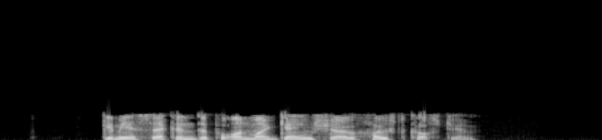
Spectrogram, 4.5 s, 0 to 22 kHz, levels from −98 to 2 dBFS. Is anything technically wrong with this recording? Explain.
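Yes, there are two faults. The whole speech clip sounds dull and smeared, with a watery, warbling texture on sustained sounds and fizzy sibilants. Nothing is audible above about 4.2 kHz. This is likely heavy AAC compression, consistent with AAC-LC at a very low bitrate of around 16 kbps. With so few bits, the encoder drops the top of the spectrum entirely. It also starves the remaining bands, so coarse quantisation leaves gaps and swirling noise where detail should be.

From 2.97 to 3.01 s, just after "on my game show", a brief smear of hiss runs about 33 ms ahead of a sharp onset, and the attack itself sounds blunted. This is pre-echo. The transform block containing the attack was quantised as a single unit, so noise sized for the loud onset was spread across the whole block, including the quiet moment before it.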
